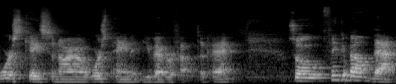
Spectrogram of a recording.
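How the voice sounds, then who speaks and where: A man speaks at a fairly quick pace with a fairly high pitch and ordinary pitch variation. Audible room echo and noticeable background noise fill the recording. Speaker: posture therapist. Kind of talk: tutorial. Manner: fast; casual instructive.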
